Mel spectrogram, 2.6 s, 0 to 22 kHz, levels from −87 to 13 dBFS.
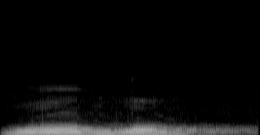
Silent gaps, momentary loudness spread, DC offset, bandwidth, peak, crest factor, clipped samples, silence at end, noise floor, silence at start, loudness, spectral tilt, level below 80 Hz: none; 19 LU; under 0.1%; 1.5 kHz; -16 dBFS; 12 dB; under 0.1%; 0.1 s; -48 dBFS; 0.05 s; -28 LUFS; -13 dB/octave; -34 dBFS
